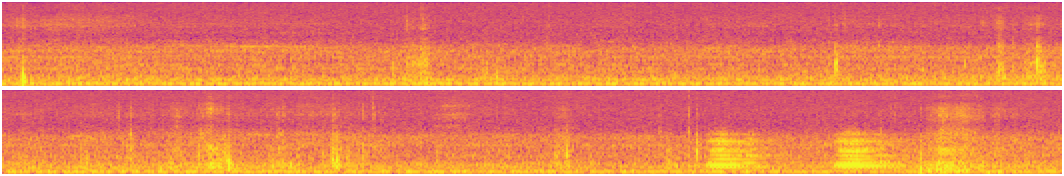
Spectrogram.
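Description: Steady low hum with scattered light clicks and taps, then two short pitched beeps about half a second apart near the end.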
